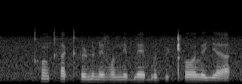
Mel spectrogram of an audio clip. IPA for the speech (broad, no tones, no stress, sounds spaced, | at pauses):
kʰ ɔ̃ kʰ a kʰ ɵ ɳ ə ɳ ɛ v ɔ n e b ɛ b ɤ pʲ ɔ ʈʰ ɔ l ə lʲ a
